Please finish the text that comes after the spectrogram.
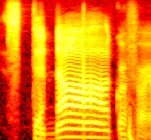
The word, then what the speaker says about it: stenographer: stenographer stenographer so this the stenographer is on the second syllable stenographer that's right so a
